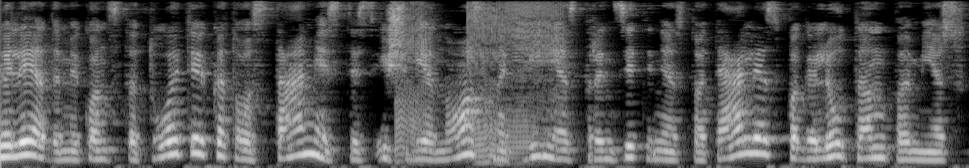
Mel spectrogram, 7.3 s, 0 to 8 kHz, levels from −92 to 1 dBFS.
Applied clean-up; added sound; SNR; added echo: classical method WPE with log-MMSE.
